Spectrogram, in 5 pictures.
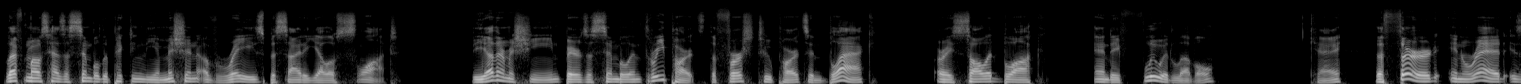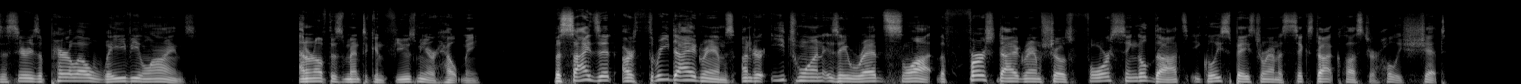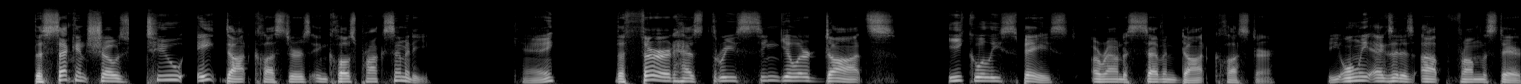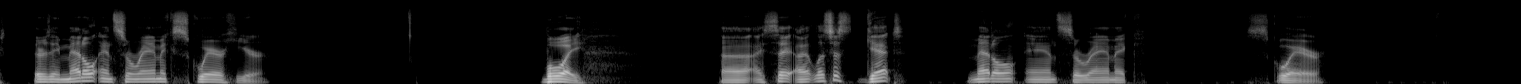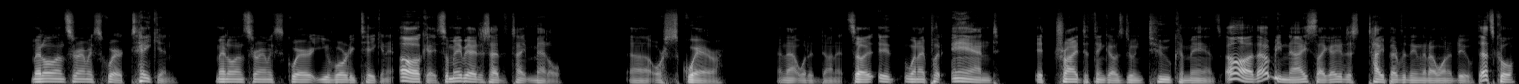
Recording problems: none

